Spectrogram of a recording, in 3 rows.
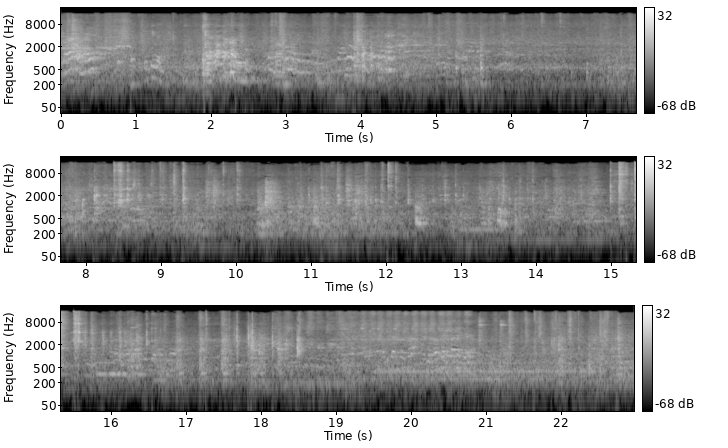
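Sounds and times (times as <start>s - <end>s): metal parts clinking and clicking: 15.0s - 16.5s.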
